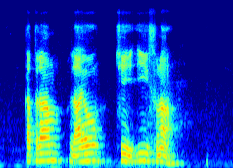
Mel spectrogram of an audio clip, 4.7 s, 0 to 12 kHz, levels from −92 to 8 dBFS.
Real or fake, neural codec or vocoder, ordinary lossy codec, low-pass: real; none; Opus, 32 kbps; 7.2 kHz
